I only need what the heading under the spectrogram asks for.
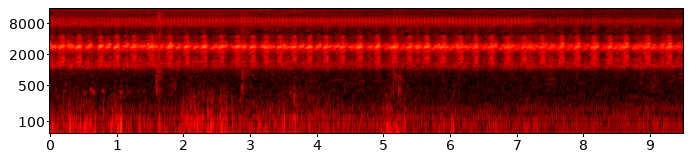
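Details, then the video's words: Chorus of frogs at a lotus pond park in Siheung, Korea, near a stone wall path: steady pulsed croaking about four times a second, many callers overlapping into a continuous buzz, light wind noise below. "개구리 소리"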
